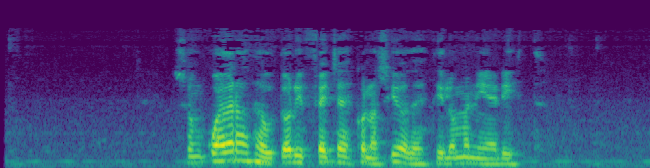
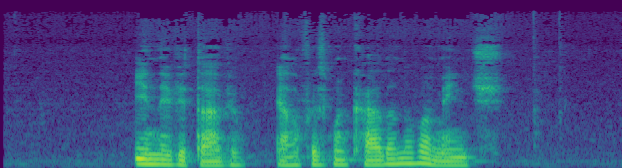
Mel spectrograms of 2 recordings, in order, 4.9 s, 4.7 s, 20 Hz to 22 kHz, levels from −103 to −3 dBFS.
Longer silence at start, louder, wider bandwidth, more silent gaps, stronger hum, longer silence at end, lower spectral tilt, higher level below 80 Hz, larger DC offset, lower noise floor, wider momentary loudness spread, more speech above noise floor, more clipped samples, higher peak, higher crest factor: first, 1.35 s vs 1 s; first, -19 LUFS vs -26 LUFS; second, 9.6 kHz vs 15 kHz; neither; neither; about the same, 1 s vs 0.95 s; about the same, -7.5 dB/octave vs -7 dB/octave; first, -52 dBFS vs -62 dBFS; neither; second, -57 dBFS vs -62 dBFS; about the same, 14 LU vs 13 LU; about the same, 39 dB vs 38 dB; neither; first, -2 dBFS vs -8 dBFS; about the same, 18 dB vs 20 dB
